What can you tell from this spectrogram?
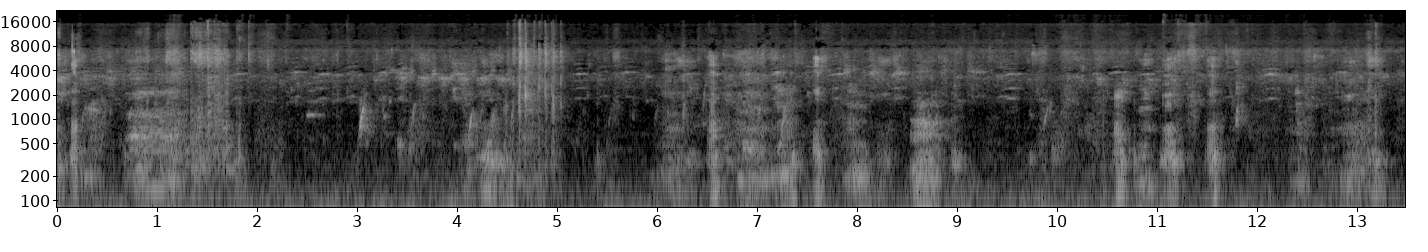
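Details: Piglets in a pig farm grunting and squealing in uneven bursts, with a sharp loud squeal midway and human voices mixed in among the animal sounds.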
